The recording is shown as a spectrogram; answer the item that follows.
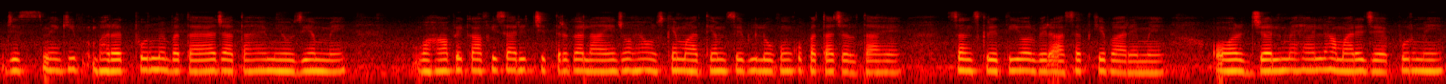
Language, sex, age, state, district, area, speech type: Hindi, female, 45-60, Rajasthan, Jaipur, urban, spontaneous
